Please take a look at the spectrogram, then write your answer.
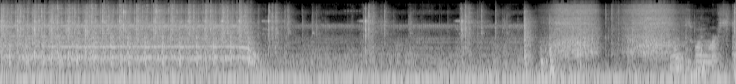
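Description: A sewing machine stitches a seam on a bag, whirring steadily for a few seconds, then stopping while the needle stays down to pivot, followed by scattered clicks, handling noises and a shorter burst of stitching.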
